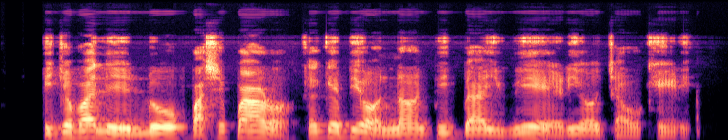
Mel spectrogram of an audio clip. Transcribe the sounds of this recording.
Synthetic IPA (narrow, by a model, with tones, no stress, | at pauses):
i˨d͡ʒɔ˦ba˦le˦˨lo˧˦k͡pa˨ʃi˦k͡pa˦˨ɾɔ˨ɡ̥ɛ˦ɡɛ˦bi˦ɔ˦˨nãː˨˧˦ɡ͡bi˦ɡ͡ba˧i˨wi˨˦ɛ˦˨ɾi˨˦ɔ˧d͡ʒa˨o˨kʰe˨ɾe˨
